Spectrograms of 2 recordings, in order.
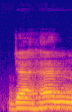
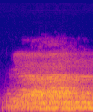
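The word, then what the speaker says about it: جهنم: Cara bacanya di nunnya itu digunnah, dilakukan. Jahannam, ayo. Jahannam.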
